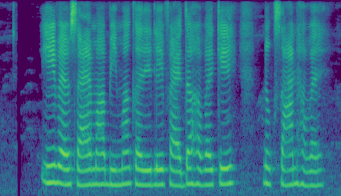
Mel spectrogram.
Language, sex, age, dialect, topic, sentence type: Chhattisgarhi, female, 18-24, Western/Budati/Khatahi, agriculture, question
